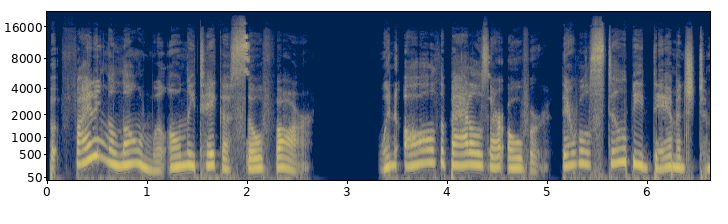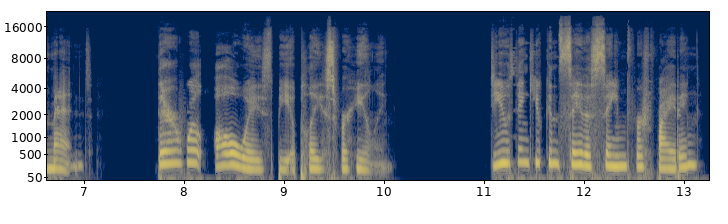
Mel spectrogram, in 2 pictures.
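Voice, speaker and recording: A narrator puts on a kindly older woman, a healer in a fantasy story. She speaks in a measured, patient way, calm but gently firm, often questioning. The sound is close and dry. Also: fairly high pitch, dry recording, voice pushed up, lightly acted. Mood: earnest, grave.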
